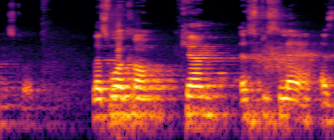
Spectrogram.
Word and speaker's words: Aspeslagh: Let's welcome Ken Aspeslagh, as it's supposed to be pronounced.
